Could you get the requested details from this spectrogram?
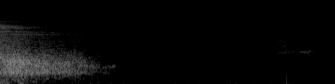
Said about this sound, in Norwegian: Pust godt inn. Og hold pusten. Og pust ut.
